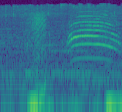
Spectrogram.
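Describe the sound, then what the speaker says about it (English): A cat meows in the video game Gravity Rush Remastered, one clear rising then falling meow after a short low thump, close and alone. "Meow."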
